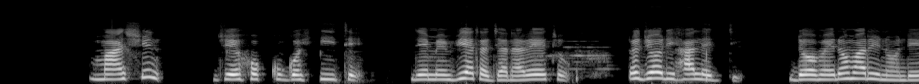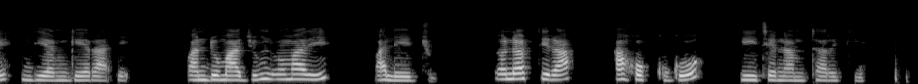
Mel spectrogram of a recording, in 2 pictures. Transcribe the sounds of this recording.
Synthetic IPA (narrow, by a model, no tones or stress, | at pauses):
maʃin | d͡ʒɛhokːuɡɔhiːtɛ | ndɛmɛnvijatad͡ʒanaɾɛtɔɗɔd͡ʒoɗiɦaledːi | dɔmɛɗɔmaɾinɔndɛndijamɡɛɾaɗɛ | ɓandumaːd͡ʒumɗɔmaɾi | ɓaled͡ʒum | ɗɔnaftiɾa | hahokːuɡɔ | hiːtʰɛnamtaɾkʰi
